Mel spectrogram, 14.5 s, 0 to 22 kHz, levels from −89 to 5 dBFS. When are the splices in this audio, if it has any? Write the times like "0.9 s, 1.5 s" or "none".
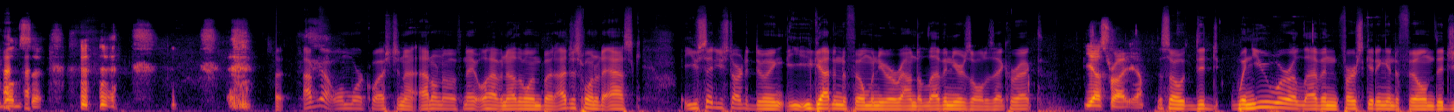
none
